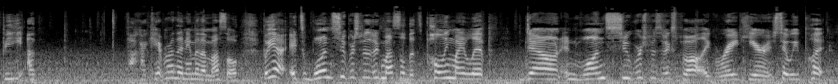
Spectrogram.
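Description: A woman's voice: sits high, a little fast, background noise. Giggly woman vlogger with numb lips. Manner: chatty, giggly, self-mocking. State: lips numb and swollen from fresh filler. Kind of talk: casual vlog chat. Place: car interior, then home kitchen. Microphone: handheld camera at arm's length.

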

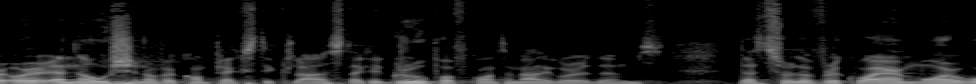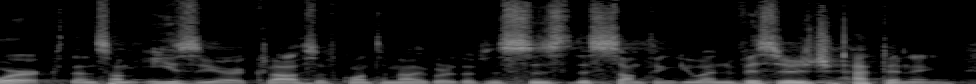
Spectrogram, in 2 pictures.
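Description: A man moderating an academic panel, putting questions informally to the speakers in a large hall. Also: medium pitch. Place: large hall with seated audience. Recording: very reverberant hall.

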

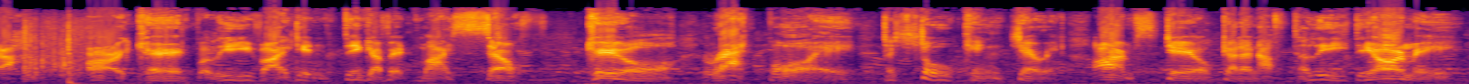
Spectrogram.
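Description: An actor voicing a scheming, boastful villain army commander in a fantasy audio drama, forceful and emphatic. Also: male voice, fairly high pitch, exaggerated voice. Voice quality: gravelly. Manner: forceful, emphatic, slow and menacing.

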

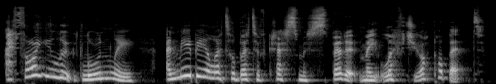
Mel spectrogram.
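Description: A woman's voice: on the high side, very animated, a little fast, a little mellow, pitched above the performer's own voice. A woman voicing a kind, flustered village woman in a storybook, who speaks in a sing-song, apologetic way.

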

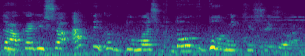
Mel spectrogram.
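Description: Very high-pitched woman teaching toddlers in sing-song. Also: big pitch swings. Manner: sing-song, drawn-out child-directed speech. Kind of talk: playful instruction to small children, with rhymes. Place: indoor children's playroom. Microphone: distant camera. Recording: echoey room, distant microphone, music behind.

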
